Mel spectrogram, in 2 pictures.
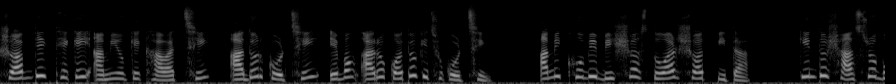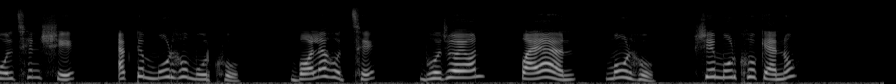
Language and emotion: Bengali, neutral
